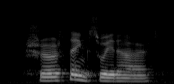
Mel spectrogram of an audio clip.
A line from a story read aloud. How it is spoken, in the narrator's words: he said, in that rumbling purr of a voice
